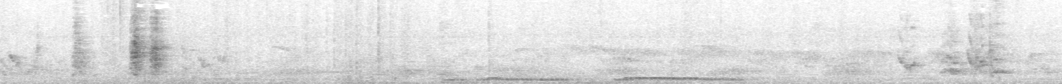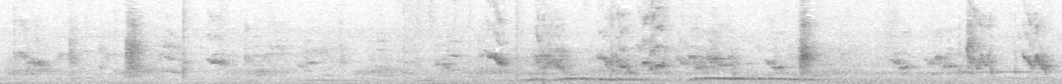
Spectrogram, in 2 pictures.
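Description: Budgerigars chirping and chattering in short, sharp bursts. A lower two-note call comes twice: a couple of seconds in and again near the end.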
